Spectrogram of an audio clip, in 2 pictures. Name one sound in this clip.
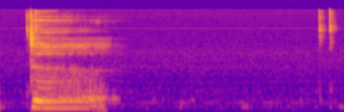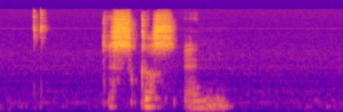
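A young boy speaks briefly close to a microphone.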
